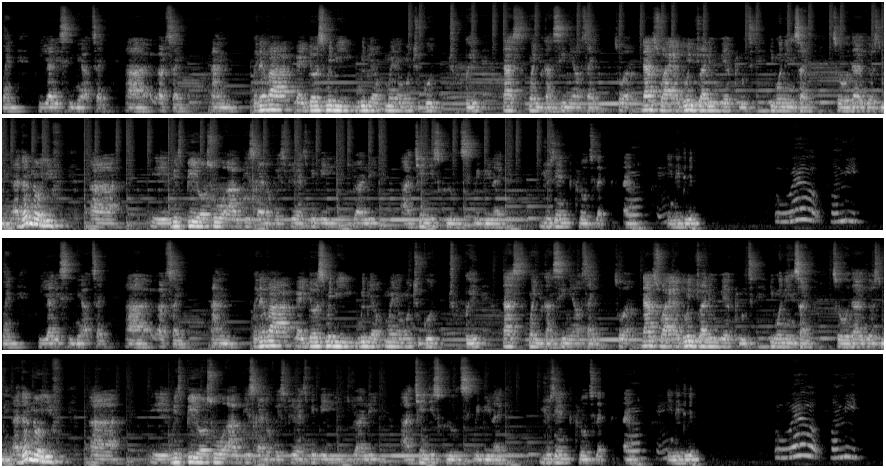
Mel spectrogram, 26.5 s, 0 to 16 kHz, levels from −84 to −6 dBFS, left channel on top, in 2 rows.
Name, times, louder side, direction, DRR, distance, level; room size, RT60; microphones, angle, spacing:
voice 1, 0.0-1.6 1.8-2.8 3.1-14.2 14.5-15.0 15.4-20.8 21.3-22.2 22.5-22.8 23.2-23.6, equal, 10° right, 1.2 m, -29 dB
sound 1, 2.6-21.5, left 1 dB, 45° left, 0.6 m, -41 dB
voice 2, 22.5-23.3 24.8-26.0, right 3 dB, 90° right, 4.4 m, -39 dB
11.0 x 4.8 x 2.8 m
head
